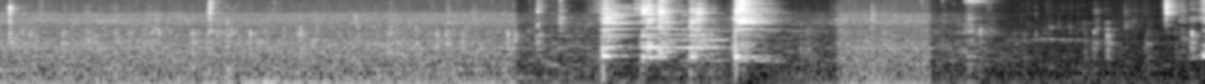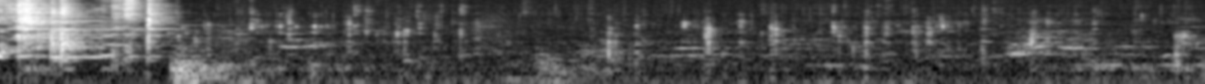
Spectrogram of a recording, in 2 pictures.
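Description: A pudding steaming pot has its lid lifted after a steady low hum, bringing sharp metallic clatter and clinks in two bursts with a hiss of steam, then quieter handling noises.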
